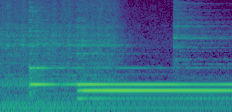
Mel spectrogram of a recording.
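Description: Vibraphone notes struck in a quiet passage: a higher note a little after the start, then a louder chord a moment later, the bars ringing on and fading slowly over low notes dying away underneath.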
